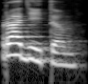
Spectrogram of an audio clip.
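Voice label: "радейтӧм", Komi, female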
